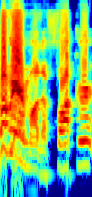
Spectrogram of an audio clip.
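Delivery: loud, barked yell projected across a distance. Retelling a superior calling out as the speaker walked away: imitating a superior yelling.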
